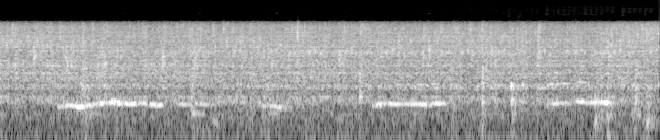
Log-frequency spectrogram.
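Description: Frog legs sizzling steadily as they fry in garlic butter and oil in a pan, with a few light scrapes and clicks as a slotted spatula turns them over.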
